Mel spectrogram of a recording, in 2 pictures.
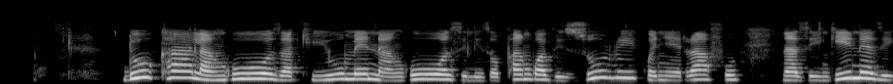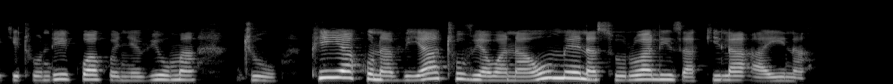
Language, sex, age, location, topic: Swahili, female, 36-49, Nairobi, finance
